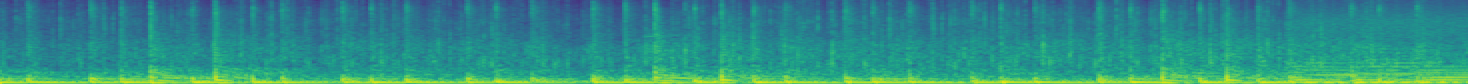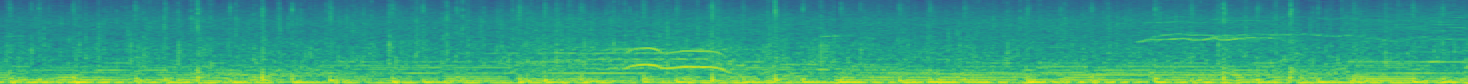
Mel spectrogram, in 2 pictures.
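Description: Rock band playing live: fast drumming with cymbals, joined about six seconds in by sustained electric guitar chords that ring on, with a few high gliding notes near the end.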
